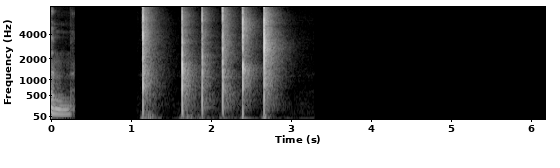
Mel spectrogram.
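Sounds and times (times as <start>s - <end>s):
acoustic guitar rhythm test: 1.2s - 2.8s.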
